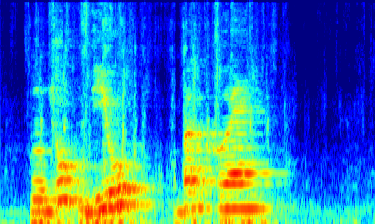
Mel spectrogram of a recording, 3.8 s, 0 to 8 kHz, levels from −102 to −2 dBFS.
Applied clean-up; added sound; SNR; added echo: neural separator model SepFormer DNS4.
